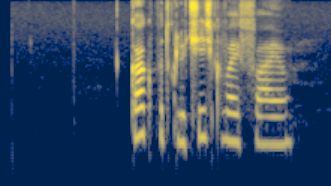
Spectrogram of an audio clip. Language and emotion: Russian, neutral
